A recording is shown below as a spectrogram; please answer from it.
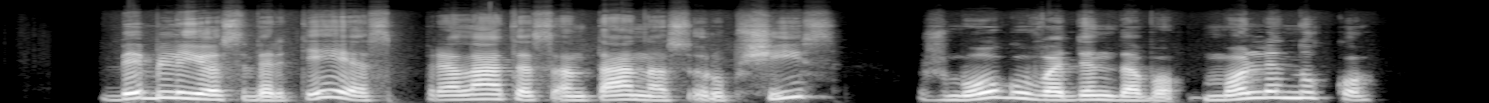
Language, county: Lithuanian, Kaunas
